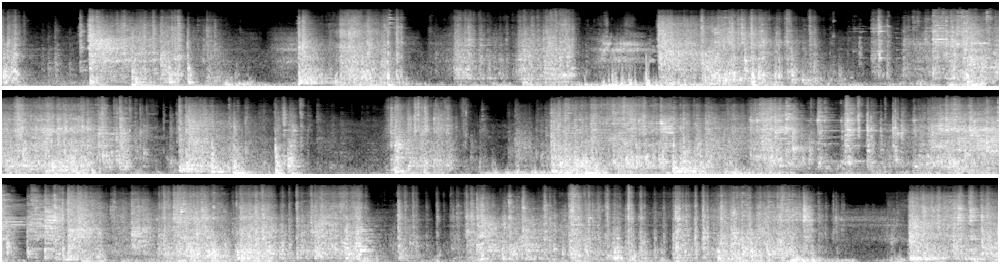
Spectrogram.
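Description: Pieces of scrap metal tossed by hand from a trailer onto a scrap pile: a continuous, irregular run of clanking and crashing impacts.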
